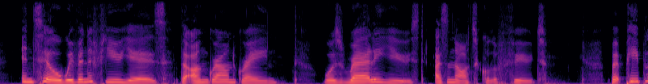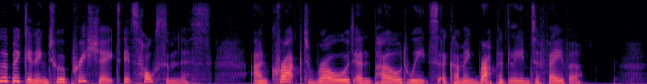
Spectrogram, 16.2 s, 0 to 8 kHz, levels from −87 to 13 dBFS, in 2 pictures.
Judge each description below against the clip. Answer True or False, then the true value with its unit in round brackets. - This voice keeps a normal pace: False (130 wpm)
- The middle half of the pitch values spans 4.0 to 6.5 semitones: False (3.4 semitones)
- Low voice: False (205 Hz)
